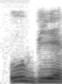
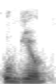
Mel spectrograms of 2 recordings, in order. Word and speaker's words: Ubie: Ubie, not Ubio.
